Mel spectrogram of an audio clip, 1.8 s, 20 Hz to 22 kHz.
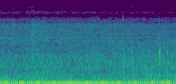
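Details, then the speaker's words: Chrysler 300C SRT8 Hemi V8 with 77,000 miles, recorded under the open hood at idle: deep, even rumble with a steady beat and no Hemi tick; valvetrain quiet and healthy. Normal idle. "this is where the engine really shines as you can hear there is no hemi tick"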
